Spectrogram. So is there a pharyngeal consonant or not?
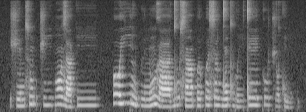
no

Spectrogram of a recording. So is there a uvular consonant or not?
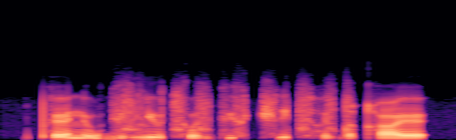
yes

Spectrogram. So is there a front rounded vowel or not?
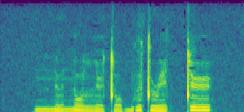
yes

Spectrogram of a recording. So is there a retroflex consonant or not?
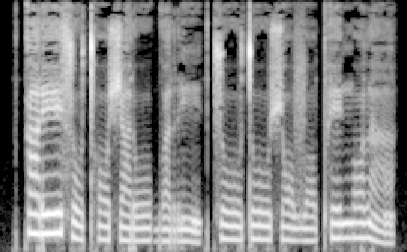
no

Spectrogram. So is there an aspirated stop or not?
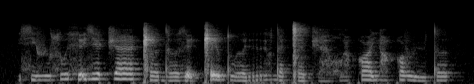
no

